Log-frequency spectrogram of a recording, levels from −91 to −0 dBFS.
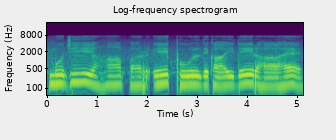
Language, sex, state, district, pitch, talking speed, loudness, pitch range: Hindi, male, Madhya Pradesh, Katni, 140 Hz, 105 wpm, -14 LUFS, 130-145 Hz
